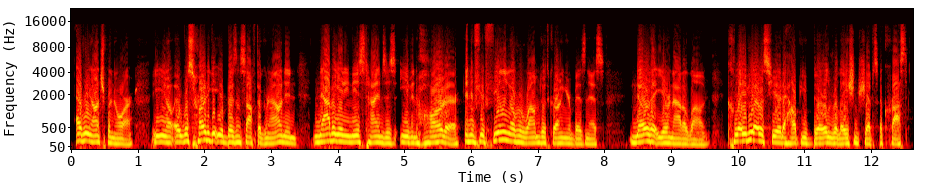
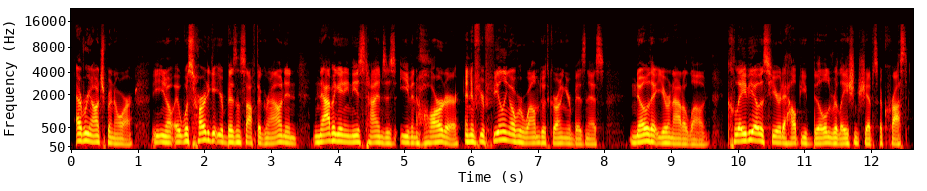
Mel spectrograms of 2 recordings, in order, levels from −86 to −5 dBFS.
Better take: second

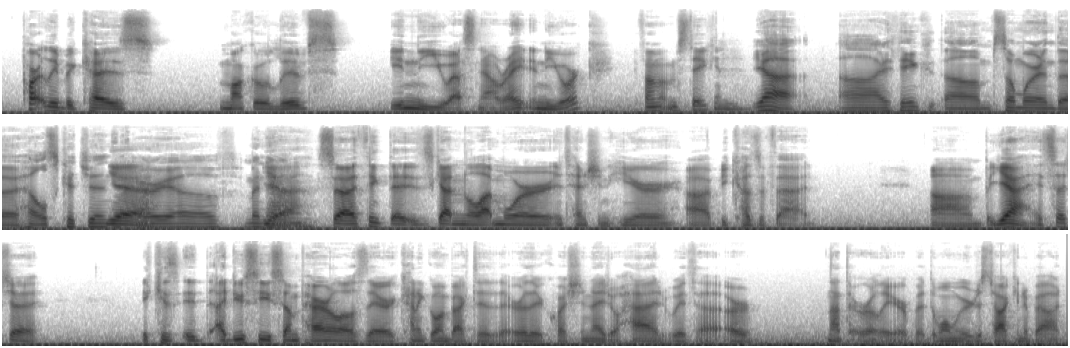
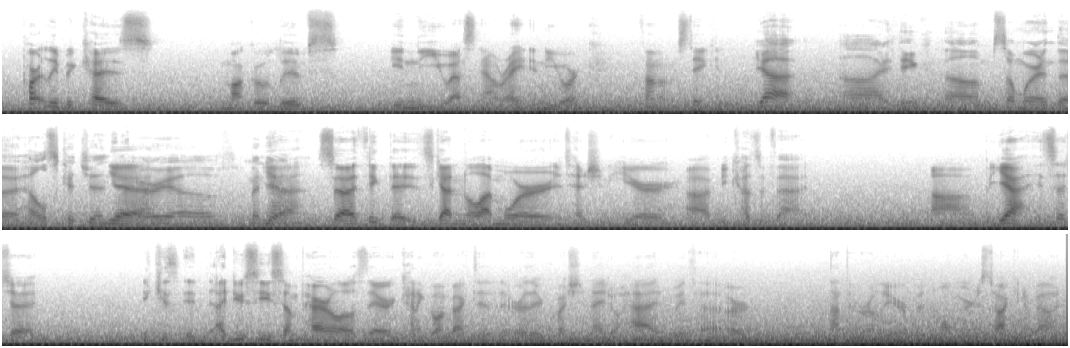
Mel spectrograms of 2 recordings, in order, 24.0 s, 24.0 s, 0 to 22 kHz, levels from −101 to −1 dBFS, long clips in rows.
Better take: first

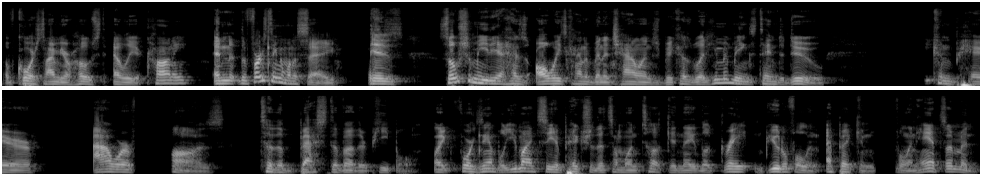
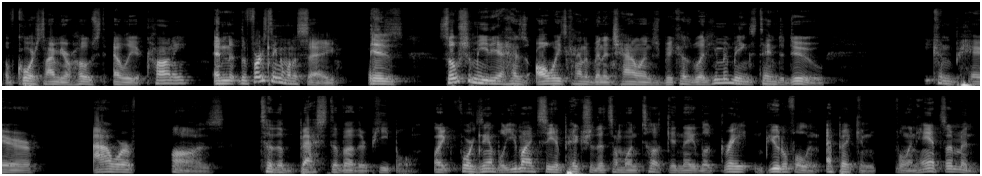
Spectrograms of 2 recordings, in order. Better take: neither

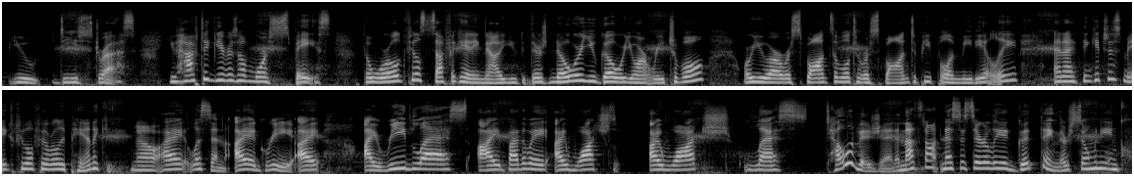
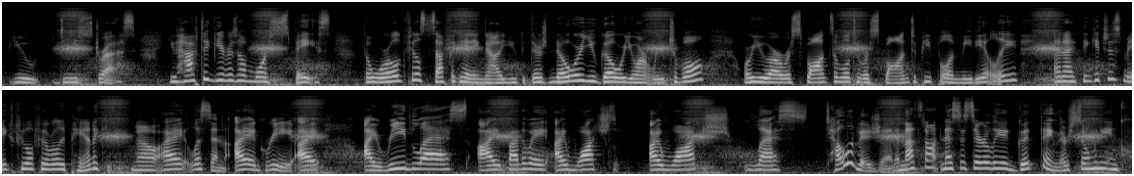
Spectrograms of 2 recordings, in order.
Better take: first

